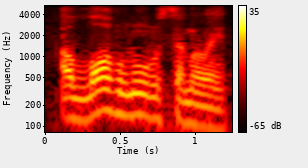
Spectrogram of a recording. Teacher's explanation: تفخم لام لفظ الجلاله اذا بدأ بلفظ الجلاله، اذا بدات الكلام الايه بداتها او المقطع اللي بقراه بداته بالله.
